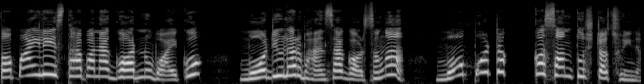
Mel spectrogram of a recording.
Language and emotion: Nepali, angry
